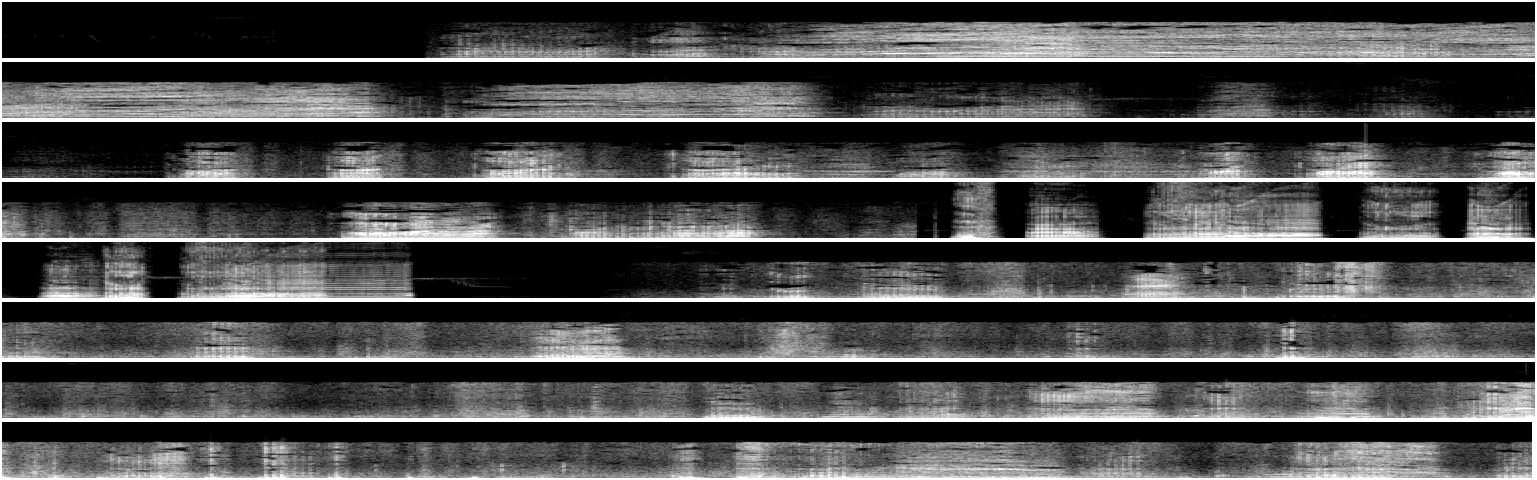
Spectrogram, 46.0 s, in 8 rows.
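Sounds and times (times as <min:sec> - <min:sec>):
pigs grunting: 0:01.6 - 0:17.4, 0:20.8 - 0:24.6, 0:37.0 - 0:45.9.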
